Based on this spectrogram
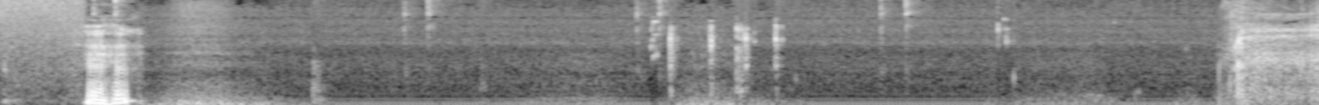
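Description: Dice are rolled during a tabletop role-playing game: a sharp knock at the start, then sparse light clicks and a brief rattling cluster over a faint steady hum, and a rustling rise at the end.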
